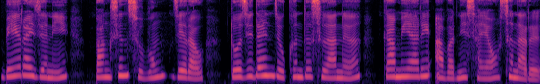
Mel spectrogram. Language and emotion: Bodo, neutral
